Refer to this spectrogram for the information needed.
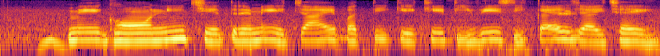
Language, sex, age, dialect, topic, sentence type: Magahi, female, 25-30, Western, agriculture, statement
